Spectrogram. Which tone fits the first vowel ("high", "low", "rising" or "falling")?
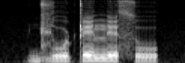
low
